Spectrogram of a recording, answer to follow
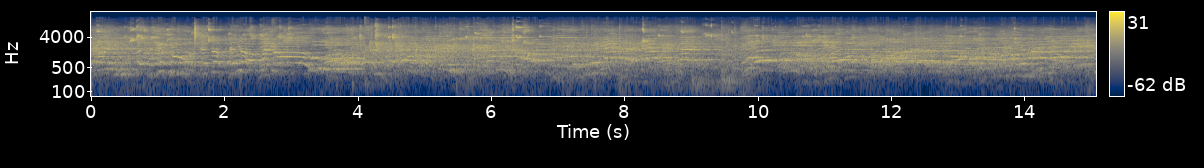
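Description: Basketball game play on a gym floor: the ball bouncing on the hardwood amid shouting voices of players and spectators, echoing in the large hall.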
